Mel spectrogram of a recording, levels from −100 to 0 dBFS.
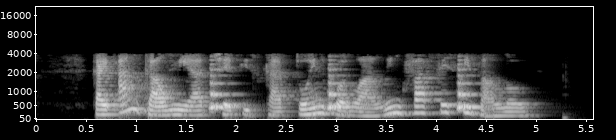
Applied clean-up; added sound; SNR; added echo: classical method log-MMSE.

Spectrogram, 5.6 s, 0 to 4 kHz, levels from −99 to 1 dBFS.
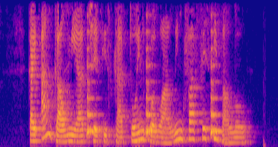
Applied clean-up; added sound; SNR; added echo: none; Bowed string instrument; 3 dB; none.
